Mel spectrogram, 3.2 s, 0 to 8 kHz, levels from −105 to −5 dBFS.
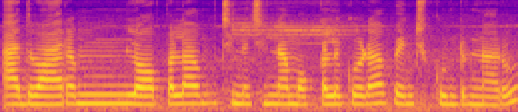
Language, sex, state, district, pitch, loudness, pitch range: Telugu, female, Andhra Pradesh, Srikakulam, 230 Hz, -16 LUFS, 225-240 Hz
